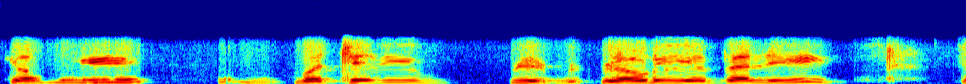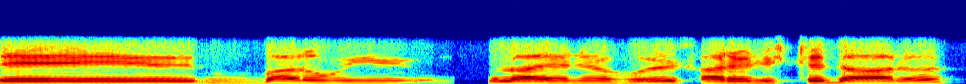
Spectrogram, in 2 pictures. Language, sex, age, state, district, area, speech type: Punjabi, male, 60+, Punjab, Fazilka, rural, conversation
